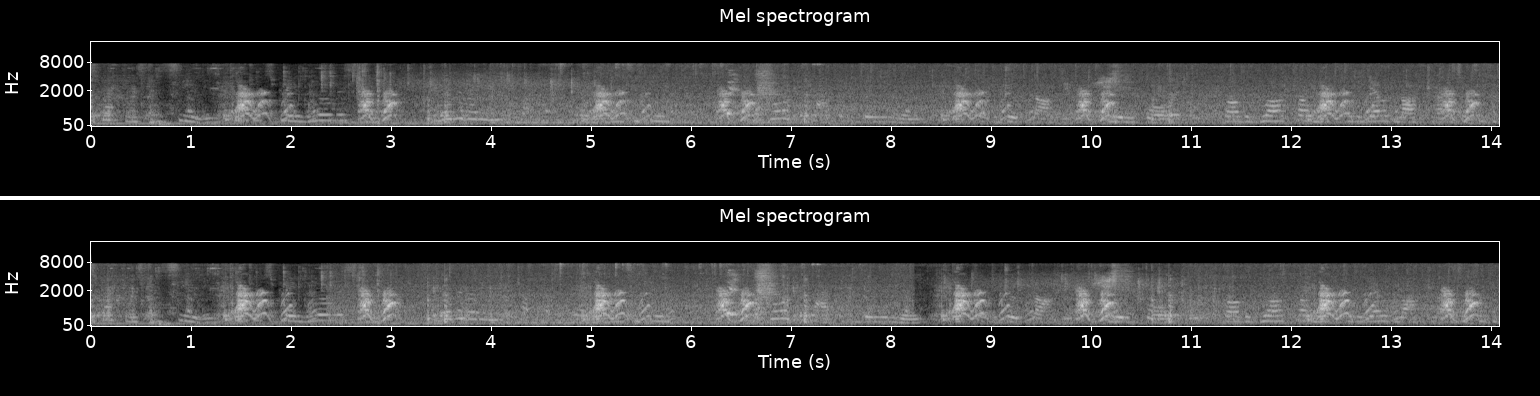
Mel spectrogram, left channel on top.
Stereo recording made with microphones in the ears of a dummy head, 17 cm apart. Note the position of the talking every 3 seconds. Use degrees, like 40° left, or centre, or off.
30° right, 30° right, 20° right, 10° left, 30° left.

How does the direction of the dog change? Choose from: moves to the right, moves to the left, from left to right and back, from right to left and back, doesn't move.
doesn't move.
